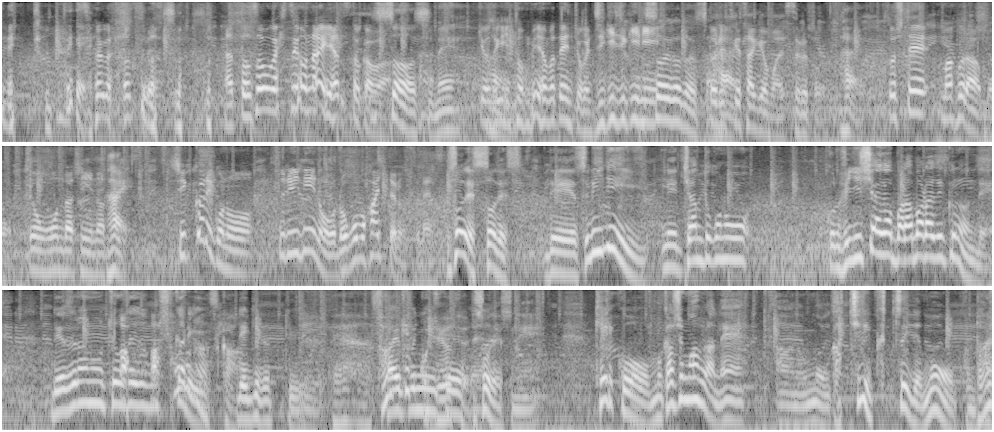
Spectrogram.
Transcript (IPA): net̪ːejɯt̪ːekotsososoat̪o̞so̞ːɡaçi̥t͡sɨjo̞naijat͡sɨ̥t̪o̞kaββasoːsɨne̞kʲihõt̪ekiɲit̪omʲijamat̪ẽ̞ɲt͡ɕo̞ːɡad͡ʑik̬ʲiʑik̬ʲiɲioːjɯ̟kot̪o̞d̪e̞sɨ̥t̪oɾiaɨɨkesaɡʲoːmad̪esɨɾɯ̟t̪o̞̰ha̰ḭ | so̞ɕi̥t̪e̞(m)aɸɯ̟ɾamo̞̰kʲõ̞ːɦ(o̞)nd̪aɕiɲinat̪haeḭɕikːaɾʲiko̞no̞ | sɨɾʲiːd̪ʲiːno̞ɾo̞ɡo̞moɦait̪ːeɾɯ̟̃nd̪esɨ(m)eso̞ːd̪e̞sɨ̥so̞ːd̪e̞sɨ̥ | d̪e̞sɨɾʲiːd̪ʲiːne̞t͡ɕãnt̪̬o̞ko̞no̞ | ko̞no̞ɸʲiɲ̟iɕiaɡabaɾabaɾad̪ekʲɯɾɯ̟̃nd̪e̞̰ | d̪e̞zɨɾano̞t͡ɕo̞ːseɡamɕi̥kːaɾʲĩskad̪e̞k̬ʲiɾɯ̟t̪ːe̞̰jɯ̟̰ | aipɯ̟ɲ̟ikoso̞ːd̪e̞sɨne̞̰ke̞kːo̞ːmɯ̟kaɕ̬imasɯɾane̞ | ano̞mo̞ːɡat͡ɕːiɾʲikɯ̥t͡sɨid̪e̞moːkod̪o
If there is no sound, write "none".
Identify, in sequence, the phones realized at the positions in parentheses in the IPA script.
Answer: m, õ̞, n

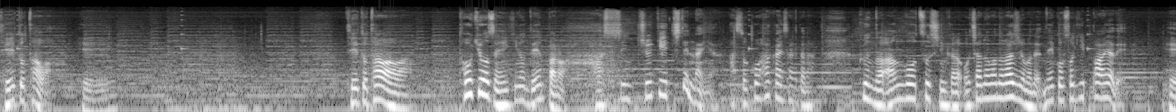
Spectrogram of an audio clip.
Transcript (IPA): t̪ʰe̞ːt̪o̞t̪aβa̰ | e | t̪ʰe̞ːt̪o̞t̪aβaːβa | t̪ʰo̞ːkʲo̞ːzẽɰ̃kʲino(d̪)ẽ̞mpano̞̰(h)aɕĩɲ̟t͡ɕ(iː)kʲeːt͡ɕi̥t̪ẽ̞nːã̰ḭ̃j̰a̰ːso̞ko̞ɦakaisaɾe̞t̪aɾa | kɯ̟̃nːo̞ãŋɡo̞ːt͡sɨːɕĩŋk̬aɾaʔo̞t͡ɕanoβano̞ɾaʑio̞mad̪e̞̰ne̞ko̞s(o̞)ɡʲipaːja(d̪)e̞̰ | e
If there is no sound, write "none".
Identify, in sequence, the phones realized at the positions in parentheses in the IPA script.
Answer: d̪, h, ɨː, o̞, d̪

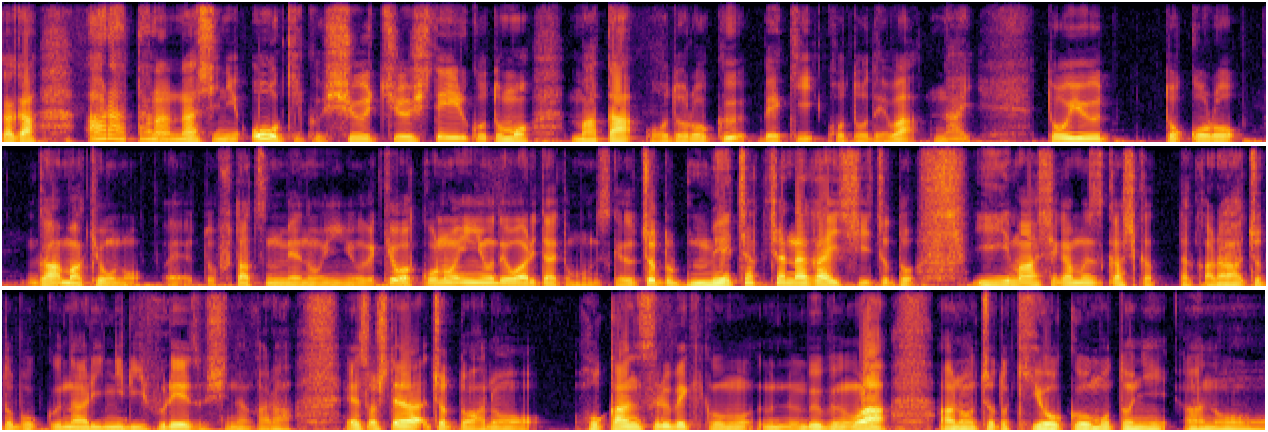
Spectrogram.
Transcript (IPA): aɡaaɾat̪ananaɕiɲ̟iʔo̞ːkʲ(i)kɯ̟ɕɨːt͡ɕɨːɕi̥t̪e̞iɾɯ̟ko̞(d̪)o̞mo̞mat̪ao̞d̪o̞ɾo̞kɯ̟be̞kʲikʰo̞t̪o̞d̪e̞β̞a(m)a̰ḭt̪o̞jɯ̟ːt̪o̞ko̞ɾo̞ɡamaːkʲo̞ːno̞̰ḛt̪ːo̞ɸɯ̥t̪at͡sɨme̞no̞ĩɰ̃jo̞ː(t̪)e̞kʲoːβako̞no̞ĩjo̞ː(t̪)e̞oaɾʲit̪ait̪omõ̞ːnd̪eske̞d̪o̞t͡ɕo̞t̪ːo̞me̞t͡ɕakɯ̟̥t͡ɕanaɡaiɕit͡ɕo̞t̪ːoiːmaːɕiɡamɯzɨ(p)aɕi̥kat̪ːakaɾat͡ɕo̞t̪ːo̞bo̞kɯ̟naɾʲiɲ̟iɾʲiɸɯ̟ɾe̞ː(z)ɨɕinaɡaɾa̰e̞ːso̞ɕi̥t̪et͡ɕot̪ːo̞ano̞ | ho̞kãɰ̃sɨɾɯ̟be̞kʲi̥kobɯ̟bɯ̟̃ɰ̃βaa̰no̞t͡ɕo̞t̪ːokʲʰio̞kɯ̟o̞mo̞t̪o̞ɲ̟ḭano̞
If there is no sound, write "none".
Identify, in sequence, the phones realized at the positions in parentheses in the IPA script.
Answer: i, t̪, n, d̪, d̪, k, z

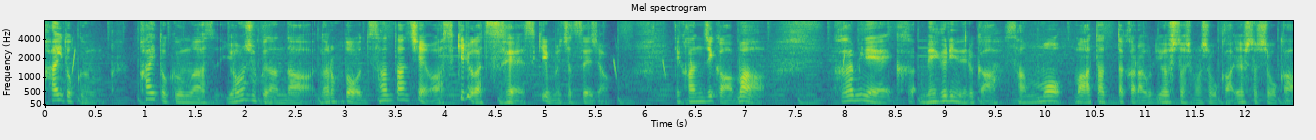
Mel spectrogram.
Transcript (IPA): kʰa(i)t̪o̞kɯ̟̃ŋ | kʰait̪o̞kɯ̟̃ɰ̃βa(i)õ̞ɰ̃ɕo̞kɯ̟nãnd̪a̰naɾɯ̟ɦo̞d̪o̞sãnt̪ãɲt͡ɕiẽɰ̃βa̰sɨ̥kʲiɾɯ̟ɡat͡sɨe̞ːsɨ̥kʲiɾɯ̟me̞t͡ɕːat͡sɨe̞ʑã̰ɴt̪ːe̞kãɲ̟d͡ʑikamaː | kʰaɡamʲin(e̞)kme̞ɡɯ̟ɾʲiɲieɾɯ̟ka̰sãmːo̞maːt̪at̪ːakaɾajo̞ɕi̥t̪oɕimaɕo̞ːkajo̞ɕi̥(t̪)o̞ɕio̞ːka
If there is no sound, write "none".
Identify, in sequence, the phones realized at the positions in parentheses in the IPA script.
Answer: i, j, e̞, t̪

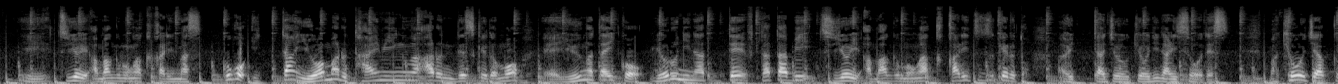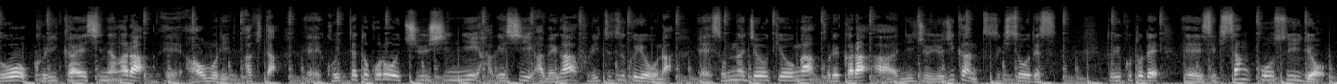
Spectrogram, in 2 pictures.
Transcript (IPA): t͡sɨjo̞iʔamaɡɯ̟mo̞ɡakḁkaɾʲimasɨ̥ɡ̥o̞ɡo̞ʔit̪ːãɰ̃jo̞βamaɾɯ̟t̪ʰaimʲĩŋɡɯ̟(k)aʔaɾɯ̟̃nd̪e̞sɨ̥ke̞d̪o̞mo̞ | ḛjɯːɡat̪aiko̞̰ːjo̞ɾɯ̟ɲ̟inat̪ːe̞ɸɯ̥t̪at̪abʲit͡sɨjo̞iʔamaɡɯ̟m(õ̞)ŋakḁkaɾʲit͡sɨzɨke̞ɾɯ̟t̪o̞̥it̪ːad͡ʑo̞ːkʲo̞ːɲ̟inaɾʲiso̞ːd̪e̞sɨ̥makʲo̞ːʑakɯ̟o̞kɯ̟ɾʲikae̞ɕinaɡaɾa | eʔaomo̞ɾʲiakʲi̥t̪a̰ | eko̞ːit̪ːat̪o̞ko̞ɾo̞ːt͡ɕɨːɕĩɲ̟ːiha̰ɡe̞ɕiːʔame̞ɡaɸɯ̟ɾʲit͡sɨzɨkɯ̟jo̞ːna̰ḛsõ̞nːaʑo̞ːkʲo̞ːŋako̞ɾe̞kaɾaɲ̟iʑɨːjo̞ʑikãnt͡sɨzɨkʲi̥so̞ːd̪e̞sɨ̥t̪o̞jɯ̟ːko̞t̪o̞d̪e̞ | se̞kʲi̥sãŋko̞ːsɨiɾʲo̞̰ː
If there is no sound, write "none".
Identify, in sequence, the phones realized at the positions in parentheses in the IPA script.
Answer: ɡ, o̞

